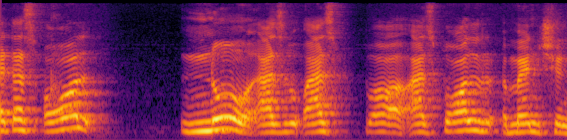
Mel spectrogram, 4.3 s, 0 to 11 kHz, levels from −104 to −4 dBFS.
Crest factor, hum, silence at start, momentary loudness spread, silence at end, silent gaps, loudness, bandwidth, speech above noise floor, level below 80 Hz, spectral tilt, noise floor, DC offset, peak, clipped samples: 16 dB; none; 0 s; 12 LU; 0 s; none; -20 LUFS; 10.5 kHz; 48 dB; -74 dBFS; -5 dB/octave; -68 dBFS; under 0.1%; -4 dBFS; under 0.1%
